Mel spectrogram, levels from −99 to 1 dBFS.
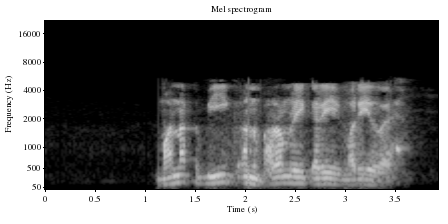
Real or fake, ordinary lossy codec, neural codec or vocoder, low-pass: real; AAC, 32 kbps; none; 5.4 kHz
